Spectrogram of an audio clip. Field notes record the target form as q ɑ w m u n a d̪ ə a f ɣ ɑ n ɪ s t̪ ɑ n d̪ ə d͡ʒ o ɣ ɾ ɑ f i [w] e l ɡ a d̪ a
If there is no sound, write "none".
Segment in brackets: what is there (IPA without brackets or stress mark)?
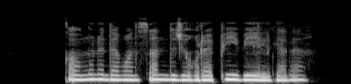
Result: b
